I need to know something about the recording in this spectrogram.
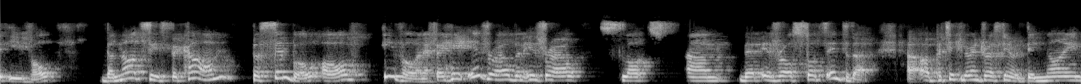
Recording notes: international Zoom session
